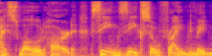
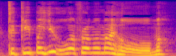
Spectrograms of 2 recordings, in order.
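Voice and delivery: high, slow stage-Italian; Italian accent; 13 semitones higher, slower than usual. A narrator's reading. Phantom explaining why he scared them, slow Italian accent. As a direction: stretch it out in hammed-up Italian. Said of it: "his hoarse Italian voice".

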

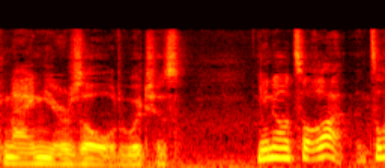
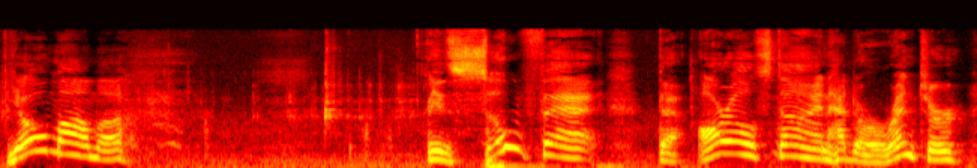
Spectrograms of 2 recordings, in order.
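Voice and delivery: mock insult voice; 7 semitones higher than usual. Yo mama joke.

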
